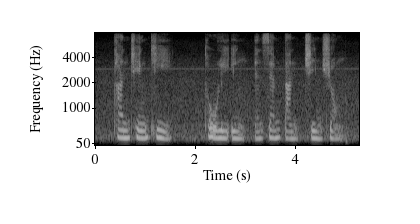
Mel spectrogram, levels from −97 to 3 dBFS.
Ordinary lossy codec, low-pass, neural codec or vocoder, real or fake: none; none; none; real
